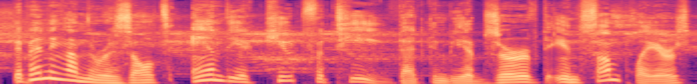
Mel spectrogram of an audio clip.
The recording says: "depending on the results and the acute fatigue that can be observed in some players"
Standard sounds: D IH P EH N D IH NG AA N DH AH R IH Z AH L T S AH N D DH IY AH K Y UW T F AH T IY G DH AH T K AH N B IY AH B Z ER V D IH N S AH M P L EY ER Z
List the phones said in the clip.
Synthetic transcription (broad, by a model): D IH P EH N D IH NG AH N DH AH R IH Z AH L T S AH N DH IY AH K Y UW T F AH T IY G DH AH T K AH N B IY AH B Z ER V D IH N S AH M P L EY ER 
